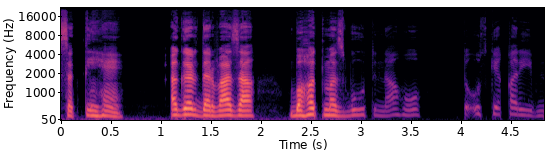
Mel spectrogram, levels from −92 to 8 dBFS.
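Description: From 2.73 to 3.17 s the speech is pulled down by around 25 dB in 1 dB jumps, and each jump leaves a tiny click. The result is zipper noise, a fast ticking at about fifty steps per second riding on the voice while the level falls. A smooth fade glides with no texture. Here the gain was clearly applied in unsmoothed increments rather than ramped continuously.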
